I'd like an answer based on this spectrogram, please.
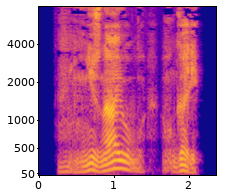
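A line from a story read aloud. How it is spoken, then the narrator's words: Uncertain reply. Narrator (Russian): неуверенно ответил Рон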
